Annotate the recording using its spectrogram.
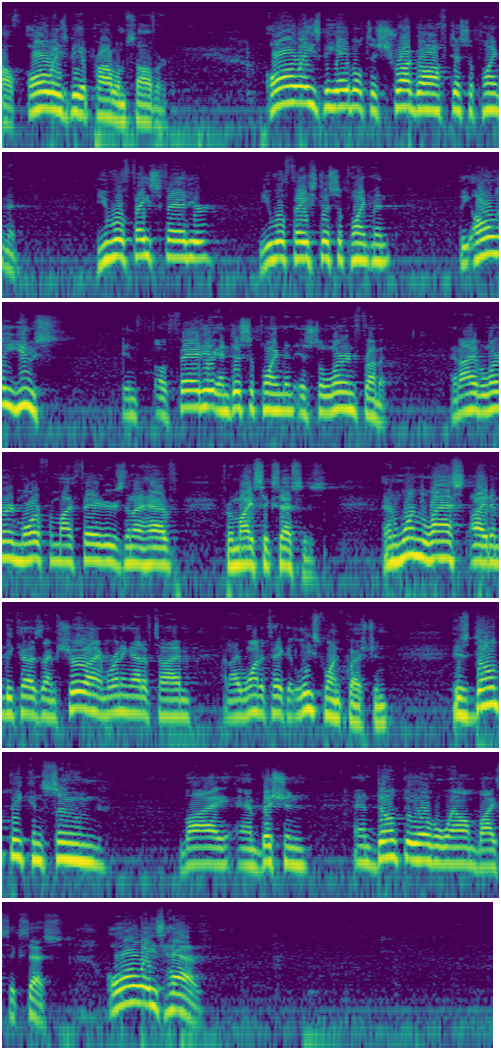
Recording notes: This address was recorded at the Academy of Achievement's 1988 Summit in Nashville, Tennessee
